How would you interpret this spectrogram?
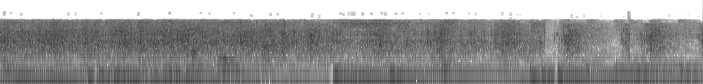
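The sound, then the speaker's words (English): A loud, dense crowd roar of cheering and clapping, used as a sound effect, that holds steady for about five seconds, with a low humming drone underneath. “Fucking sound effects. Still way too loud.”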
